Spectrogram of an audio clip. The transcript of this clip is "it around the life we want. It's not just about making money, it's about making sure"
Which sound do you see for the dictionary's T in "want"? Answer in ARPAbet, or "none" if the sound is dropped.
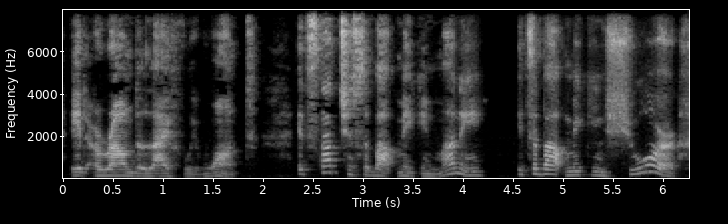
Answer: T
